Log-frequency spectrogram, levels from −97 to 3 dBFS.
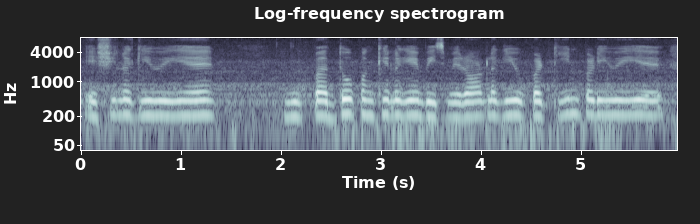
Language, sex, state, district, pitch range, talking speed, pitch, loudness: Hindi, female, Uttar Pradesh, Lalitpur, 195-210 Hz, 180 wpm, 205 Hz, -15 LUFS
